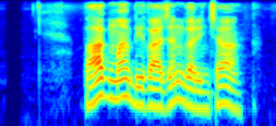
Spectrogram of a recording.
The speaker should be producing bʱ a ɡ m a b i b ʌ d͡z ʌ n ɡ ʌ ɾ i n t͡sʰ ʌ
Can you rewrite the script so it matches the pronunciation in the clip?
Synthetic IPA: bʱ a ɡ m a b i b a d͡z ʌ n ɡ ʌ ɾ i n t͡sʰ ʌ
